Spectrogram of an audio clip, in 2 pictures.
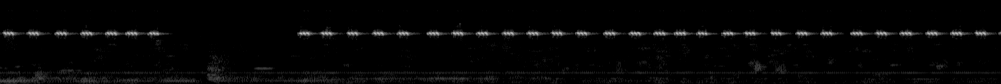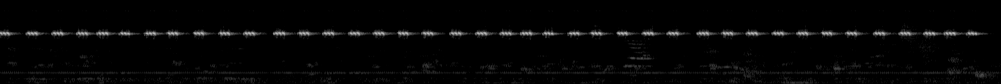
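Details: Rapid, regular cricket chirps, played to frighten rats away, ring high and clear at around four pulses per second, with a brief pause near the start and a low hum underneath.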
